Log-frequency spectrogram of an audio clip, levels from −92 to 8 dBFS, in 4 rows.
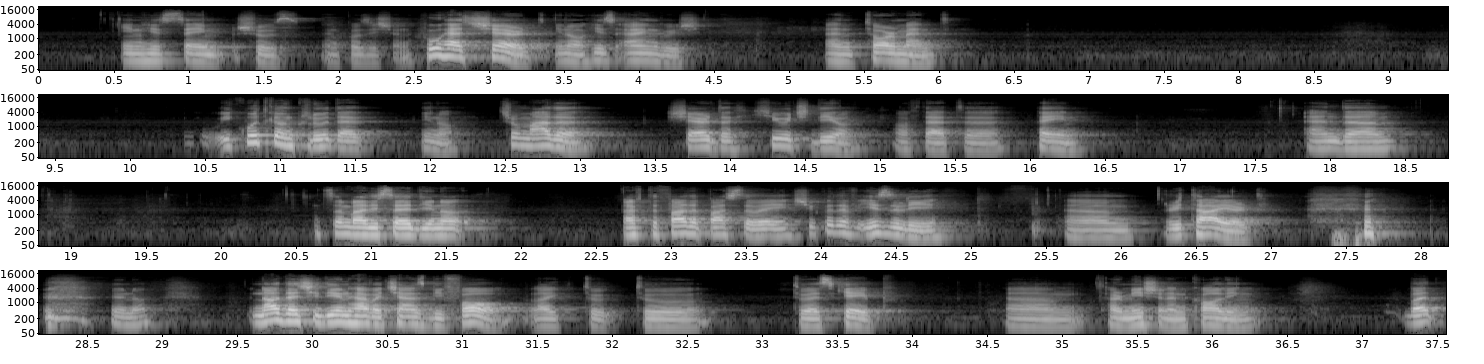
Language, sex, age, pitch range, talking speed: English, male, 20-39, 105-135 Hz, 110 wpm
